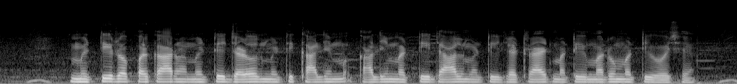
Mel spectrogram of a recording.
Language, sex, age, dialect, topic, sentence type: Maithili, male, 18-24, Angika, agriculture, statement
